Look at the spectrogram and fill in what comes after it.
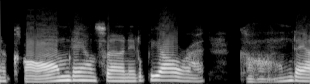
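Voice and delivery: imitated low whisper. Retelling calming down a screaming boy: imitating own low whisper. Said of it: "I got to whispering real low".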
